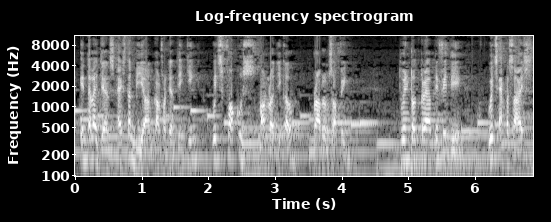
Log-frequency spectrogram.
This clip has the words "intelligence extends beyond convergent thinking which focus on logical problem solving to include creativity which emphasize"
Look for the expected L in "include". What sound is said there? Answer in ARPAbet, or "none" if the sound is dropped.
none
